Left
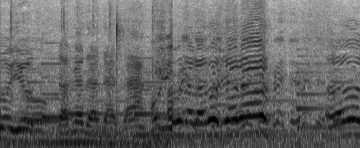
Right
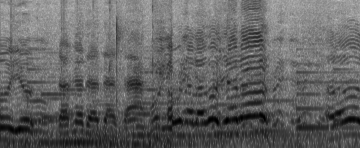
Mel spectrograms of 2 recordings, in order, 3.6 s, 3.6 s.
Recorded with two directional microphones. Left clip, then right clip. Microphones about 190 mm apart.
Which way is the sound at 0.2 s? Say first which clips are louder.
Even; 20° right (ahead or behind).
